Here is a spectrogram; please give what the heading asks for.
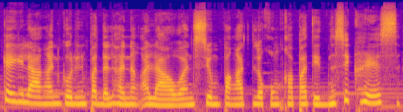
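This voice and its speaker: Woman playing sorrowful daughter, Filipino accent, medium pitch, reflective, confiding, scripted first-person drama narration. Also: brisk, a little mellow, faint music behind, natural voice. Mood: sad, reflective. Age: young adult. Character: sorrowful daughter narrating her troubled family life.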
